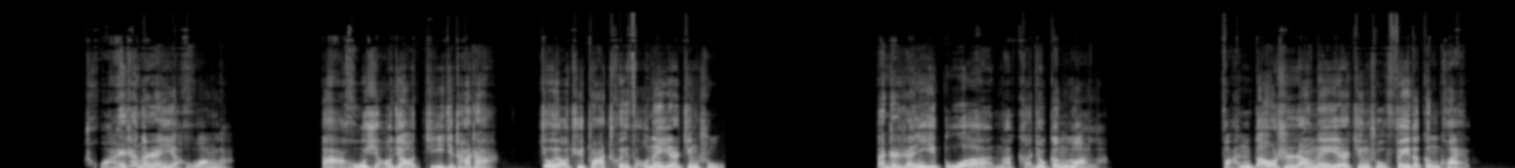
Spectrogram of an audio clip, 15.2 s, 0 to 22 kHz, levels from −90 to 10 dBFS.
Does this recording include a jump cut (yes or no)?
no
